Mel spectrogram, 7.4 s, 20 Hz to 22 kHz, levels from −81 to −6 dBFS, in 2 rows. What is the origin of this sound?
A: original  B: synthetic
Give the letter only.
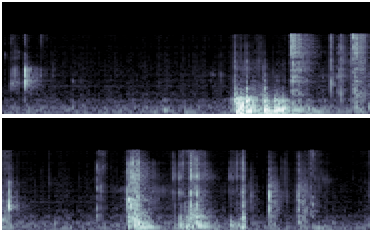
B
